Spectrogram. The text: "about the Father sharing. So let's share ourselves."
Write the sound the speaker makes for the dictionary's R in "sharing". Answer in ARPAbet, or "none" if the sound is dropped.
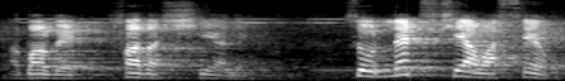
L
